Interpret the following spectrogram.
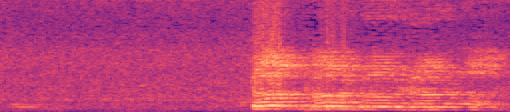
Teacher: ट ठ ड ढ ण, जिभेचं टोक बरोबर मध्ये लागतं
